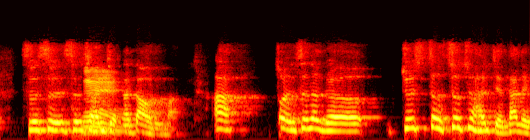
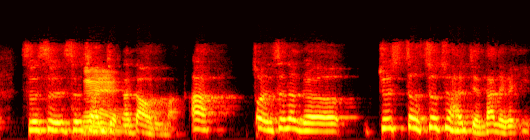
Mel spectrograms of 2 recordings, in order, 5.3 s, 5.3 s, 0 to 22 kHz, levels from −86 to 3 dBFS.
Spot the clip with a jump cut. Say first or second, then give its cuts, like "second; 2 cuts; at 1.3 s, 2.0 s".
second; 1 cut; at 1.8 s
